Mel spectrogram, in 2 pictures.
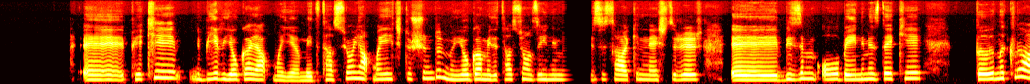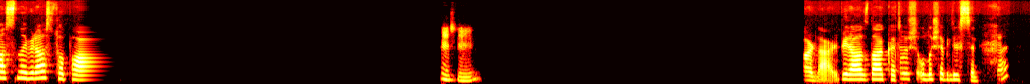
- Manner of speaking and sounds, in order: static; distorted speech; background speech
- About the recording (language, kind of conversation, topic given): Turkish, advice, Gece uyuyamıyorum; zihnim sürekli dönüyor ve rahatlayamıyorum, ne yapabilirim?
- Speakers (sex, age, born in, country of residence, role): female, 25-29, Turkey, Germany, user; female, 25-29, Turkey, Ireland, advisor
